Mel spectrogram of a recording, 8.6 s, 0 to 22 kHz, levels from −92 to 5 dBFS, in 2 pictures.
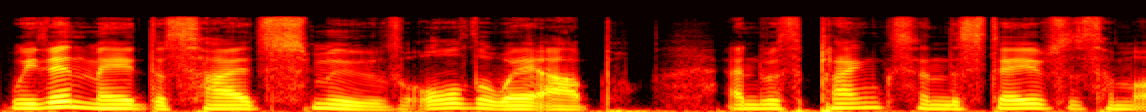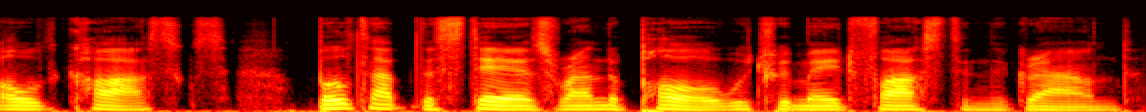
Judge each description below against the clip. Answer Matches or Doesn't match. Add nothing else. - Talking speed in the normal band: Doesn't match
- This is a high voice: Doesn't match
